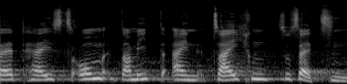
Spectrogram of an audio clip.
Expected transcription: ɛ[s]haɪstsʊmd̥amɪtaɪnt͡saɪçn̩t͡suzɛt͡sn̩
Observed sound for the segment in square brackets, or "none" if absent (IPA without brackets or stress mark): t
